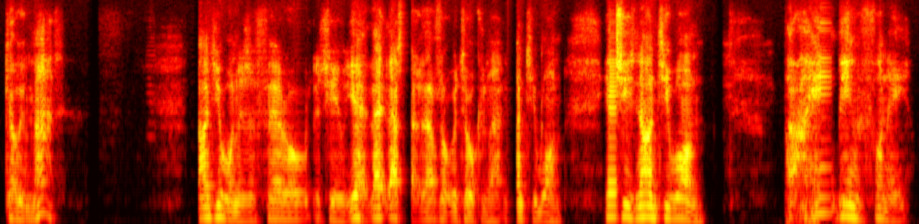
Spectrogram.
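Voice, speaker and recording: Bloke rambling and swearing on a stream, husky and all over the place pitch-wise, dull lo-fi sound. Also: male voice, lively intonation, normal speed, long pauses. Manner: swears a lot, jumps between topics, loud outbursts. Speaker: gundog breeder livestreaming. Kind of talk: rambling casual chat to viewers.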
